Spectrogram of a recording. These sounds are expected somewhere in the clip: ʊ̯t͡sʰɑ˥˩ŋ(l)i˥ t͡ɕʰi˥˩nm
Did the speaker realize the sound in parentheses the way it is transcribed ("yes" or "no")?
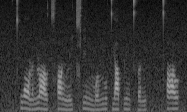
yes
